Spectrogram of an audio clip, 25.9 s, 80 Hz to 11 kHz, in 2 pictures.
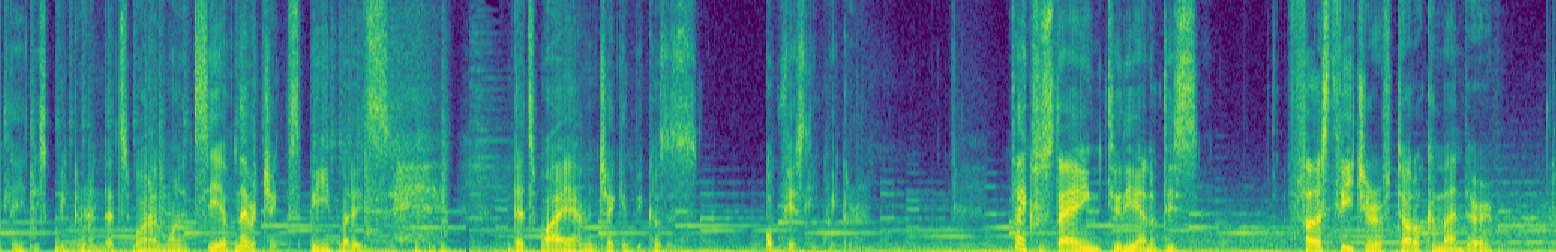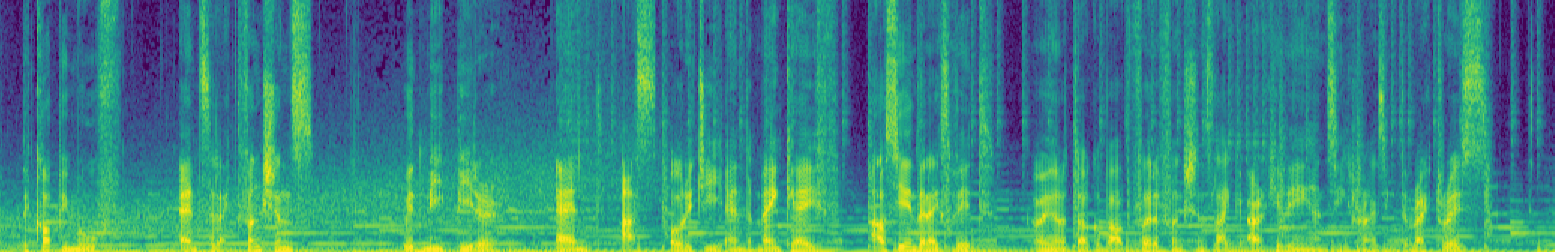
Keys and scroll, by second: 8.2 Down, 8.3 Page_Up, 8.7 Down, 9.3 Return, 9.7 Down, 11.6 Return, 12.0 Down, 12.5 Return, 12.9 Down, 13.1 Return, 13.8 Down, 14.0 Return, 15.3 Down, 18.2 KP_Add, 19.1 Return, 20.3 Escape, 21.0 KP_Add, 22.4 Right, 22.7 BackSpace, 23.9 shift++, 24.4 Return, 25.8 shift+Delete.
